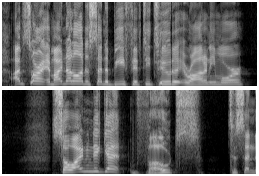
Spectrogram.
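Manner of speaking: high, loud mock-innocent denial; sarcastic official spin. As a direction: play the official dodging the word war.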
